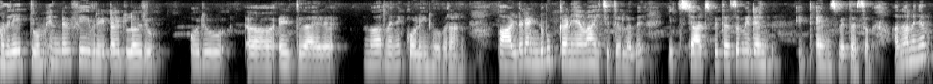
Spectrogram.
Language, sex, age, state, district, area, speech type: Malayalam, female, 18-30, Kerala, Thrissur, rural, spontaneous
